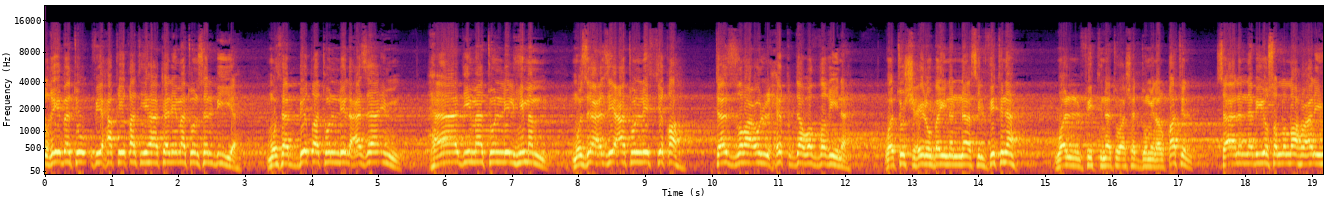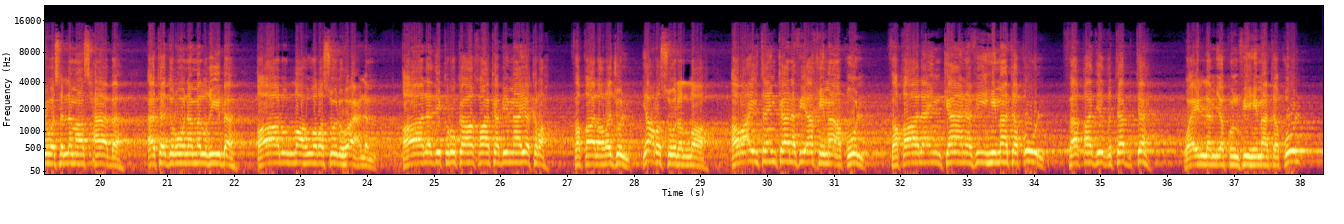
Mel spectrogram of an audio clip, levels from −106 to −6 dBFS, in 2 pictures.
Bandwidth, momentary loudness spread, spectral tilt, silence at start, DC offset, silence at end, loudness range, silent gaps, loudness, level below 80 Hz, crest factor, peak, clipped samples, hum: 13.5 kHz; 7 LU; -5 dB/octave; 0 s; under 0.1%; 0 s; 1 LU; none; -11 LUFS; -48 dBFS; 8 dB; -2 dBFS; under 0.1%; none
